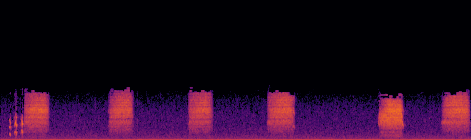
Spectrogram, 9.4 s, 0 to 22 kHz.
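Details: Feeding time for six barn owl owlets at Riet Vell reserve, Ebro delta, Spain, November 21, 2023; a few quick clicks open a run of six harsh hissing bursts, spaced about every two seconds.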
